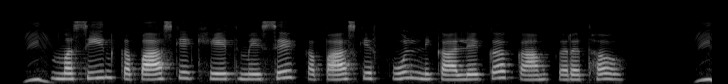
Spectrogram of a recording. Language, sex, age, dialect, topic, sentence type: Bhojpuri, female, 18-24, Western, agriculture, statement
